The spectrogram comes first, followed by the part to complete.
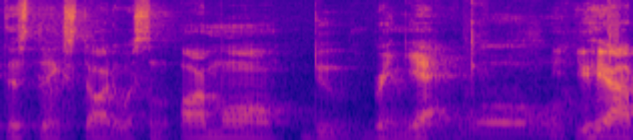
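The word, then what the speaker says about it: Armand de Brignac: So today, instead of just a cocktail, we got to get this thing started with some Armand du Brignac. Whoa. You hear I pronounce that properly, right? Armand du Brignac.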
